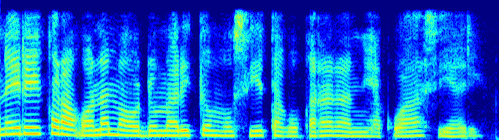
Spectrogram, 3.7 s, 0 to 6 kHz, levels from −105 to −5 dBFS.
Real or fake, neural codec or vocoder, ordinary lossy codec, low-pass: fake; codec, 44.1 kHz, 3.4 kbps, Pupu-Codec; none; 5.4 kHz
